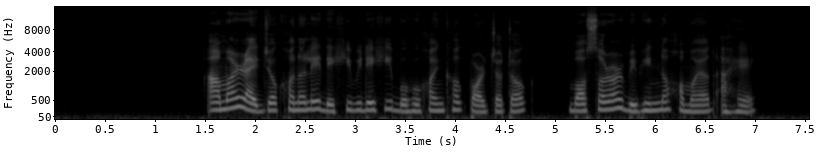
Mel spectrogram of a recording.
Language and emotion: Assamese, neutral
